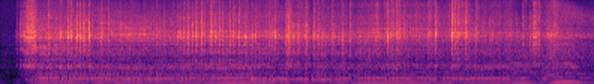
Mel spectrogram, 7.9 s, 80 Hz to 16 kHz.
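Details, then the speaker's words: ECOVACS GOAT A3000 Pro robot mower, TrueEdge trimmer running along lawn edge after update: steady low motor hum with constant crackle of grass being cut, no rattles or straining; normal edge trimming, much closer to the edge. "Is it going to get better at this edge? You can already hear it's cutting quite a bit. I'd say that's some pretty good improvement."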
